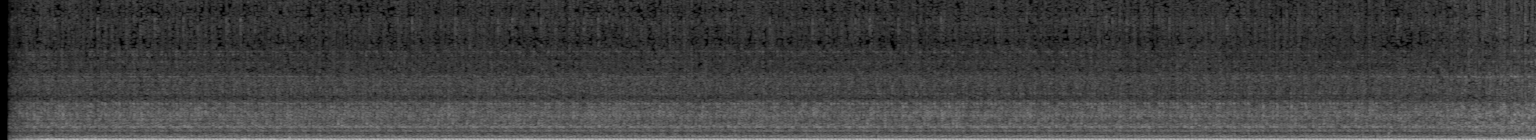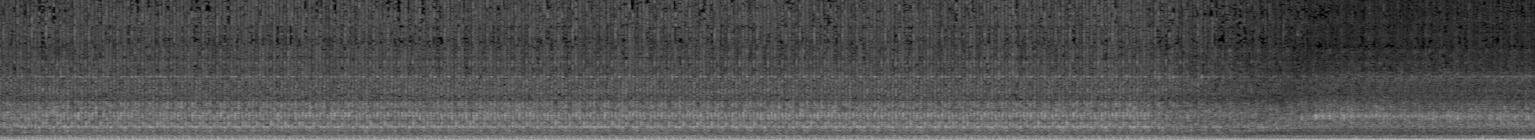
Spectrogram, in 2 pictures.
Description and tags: engine of my narrowboat Celestine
